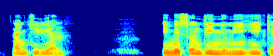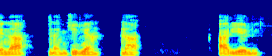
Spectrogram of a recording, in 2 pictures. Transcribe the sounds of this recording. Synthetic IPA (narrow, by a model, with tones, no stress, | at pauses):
na˨i˨d͡ʒi˦ɾi˦a˨n˨ | i˦me˦so˨n̩˦dɪ˦˨ɲo˨mi˦ɦi˦i˦ke˦na˨ | na˨n˨d͡ʒi˦ɾi˦a˨n̩ː˨ | a˨ | a˨ɾɪ˦e˦lu˦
